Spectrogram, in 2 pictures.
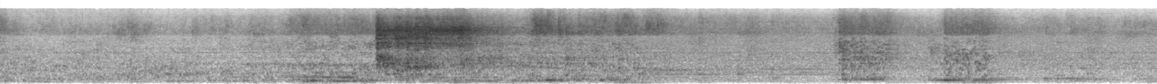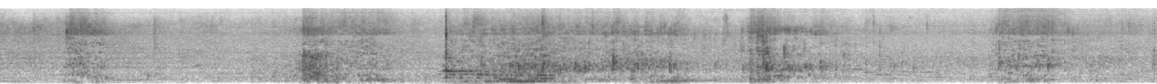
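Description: Water rushing and splashing as a Honda Fit hatchback rolls out across wet pavement, with several louder surges of splashing noise over a steady background.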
